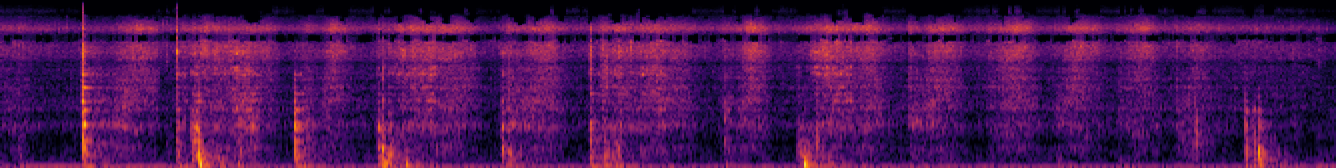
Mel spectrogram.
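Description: Vermicelli frying in a pan, set against a steady bright sizzle, while a utensil stirs and scrapes with a dozen quick, regular knocks against the pan. No voices.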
